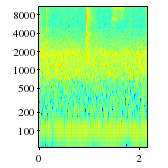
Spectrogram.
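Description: Steady low electrical hum and room noise, with one faint tick about a second in.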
